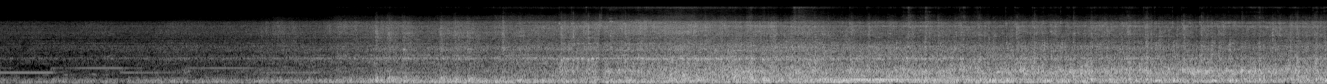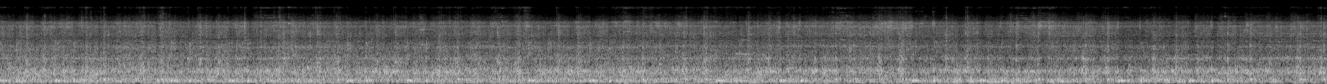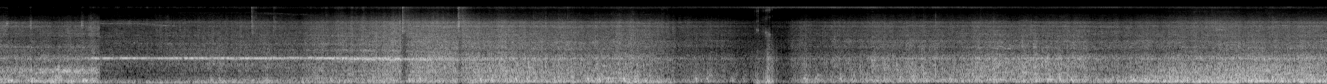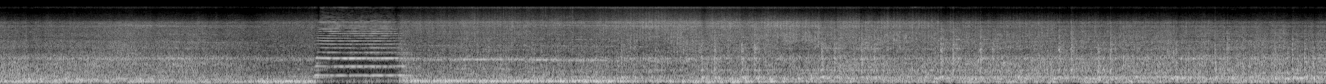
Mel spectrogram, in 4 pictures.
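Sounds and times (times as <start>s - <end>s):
steady high tone: 0.0s - 5.6s, 27.2s - 31.5s
passenger train passing: 0.0s - 53.0s
train wheels clattering on rails: 3.4s - 27.6s, 28.6s - 53.0s.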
